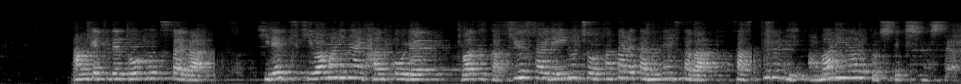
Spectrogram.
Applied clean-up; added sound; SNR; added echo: neural separator model SepFormer DNS4.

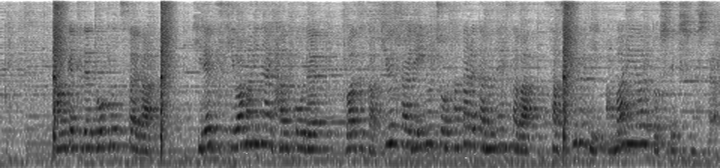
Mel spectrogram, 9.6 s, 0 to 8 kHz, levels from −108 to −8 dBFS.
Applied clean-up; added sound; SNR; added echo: none; Snare drum; 3 dB; reverberation time 1.1 s.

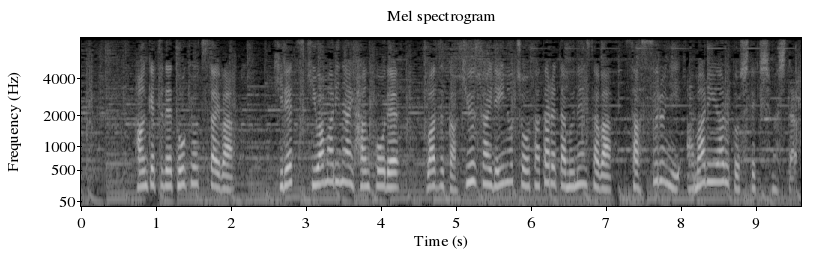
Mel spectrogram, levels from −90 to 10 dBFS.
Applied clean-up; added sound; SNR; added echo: none; none; none; none.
